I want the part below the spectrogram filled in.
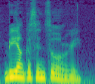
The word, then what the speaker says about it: Bianca Censori: released a song called Sensory Over, and I guess maybe that you say it Sensory Overload, but I assume her name is pronounced Sensory. – Mm. – Bianca Sensori.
